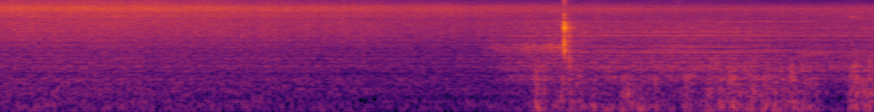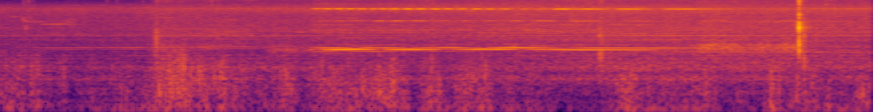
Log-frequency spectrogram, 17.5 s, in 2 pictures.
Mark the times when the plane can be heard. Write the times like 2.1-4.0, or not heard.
4.8-17.4.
